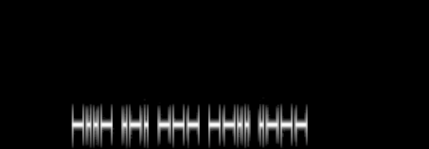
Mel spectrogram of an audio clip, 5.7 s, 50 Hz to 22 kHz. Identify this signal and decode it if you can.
Morse code, heard as a keyed tone, about 25 wpm, 700 Hz. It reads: XROZJ
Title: Code Groups - 5 Letters - 25wpm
